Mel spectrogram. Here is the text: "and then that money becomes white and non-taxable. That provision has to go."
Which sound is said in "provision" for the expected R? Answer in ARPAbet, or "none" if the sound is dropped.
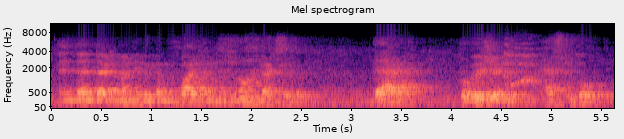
R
